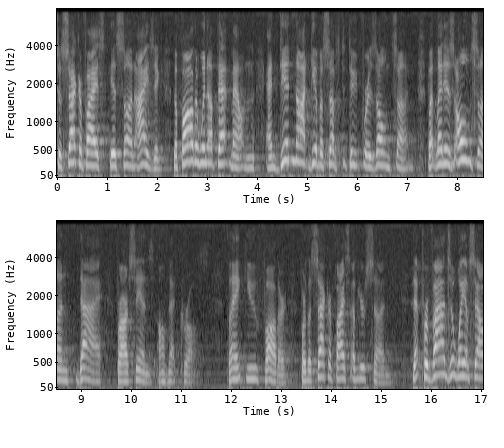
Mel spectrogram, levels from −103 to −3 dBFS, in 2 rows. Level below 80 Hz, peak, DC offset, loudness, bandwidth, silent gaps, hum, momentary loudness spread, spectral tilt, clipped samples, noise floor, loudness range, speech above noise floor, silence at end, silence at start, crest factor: -60 dBFS; -14 dBFS; under 0.1%; -32 LUFS; 7.6 kHz; none; none; 13 LU; -6 dB/octave; under 0.1%; -61 dBFS; 7 LU; 29 dB; 0 s; 0 s; 18 dB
